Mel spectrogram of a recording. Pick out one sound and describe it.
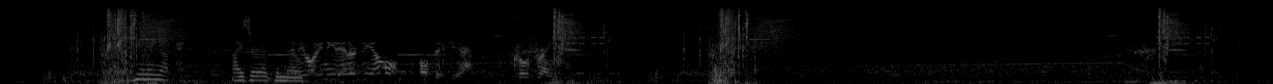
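A syringe clicks and hisses as it is pressed.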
